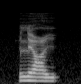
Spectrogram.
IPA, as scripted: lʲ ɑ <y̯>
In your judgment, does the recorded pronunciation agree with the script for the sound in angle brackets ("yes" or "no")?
no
